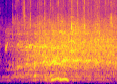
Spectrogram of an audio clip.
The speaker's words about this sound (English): I love that. Clap for it.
